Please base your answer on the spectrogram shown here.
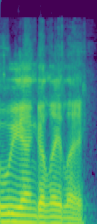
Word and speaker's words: Uiagalelei: Just pronounce the name. It's just Uiagalelei.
